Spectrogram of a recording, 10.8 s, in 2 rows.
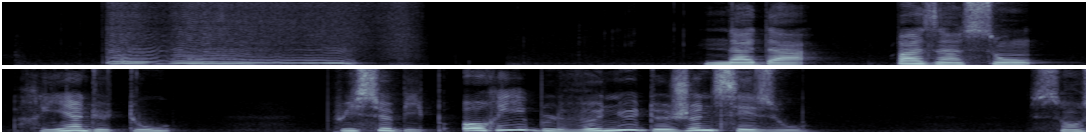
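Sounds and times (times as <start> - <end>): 
person blowing hard into an instrument mouthpiece: 0.5 - 2.1
speech: 3.5 - 6.4, 7.1 - 9.6, 10.6 - 10.8.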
